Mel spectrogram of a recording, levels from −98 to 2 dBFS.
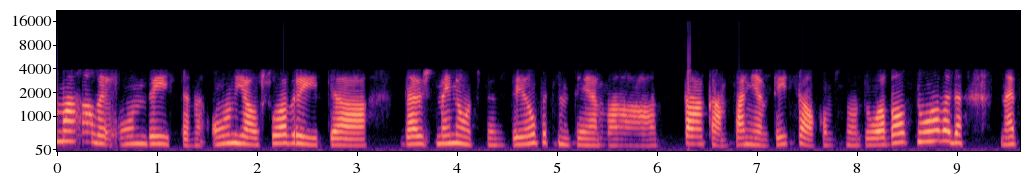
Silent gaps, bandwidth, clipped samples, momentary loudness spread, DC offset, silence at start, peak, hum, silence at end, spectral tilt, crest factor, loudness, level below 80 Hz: none; 4.1 kHz; under 0.1%; 11 LU; under 0.1%; 0 s; -4 dBFS; none; 0.05 s; -3 dB/octave; 18 dB; -21 LUFS; -66 dBFS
